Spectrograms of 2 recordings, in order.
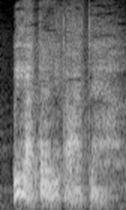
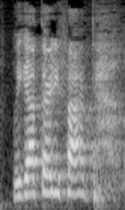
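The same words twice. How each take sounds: First: Breathy whisper of the same count; whispered repeat. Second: Said in the usual way. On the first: Real, not acted. Host repeating the squat count to viewers in a whisper. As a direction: say it again under your breath.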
